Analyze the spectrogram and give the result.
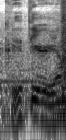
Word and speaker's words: Ethereum: Like Ethereum.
